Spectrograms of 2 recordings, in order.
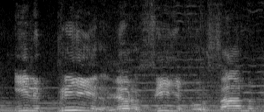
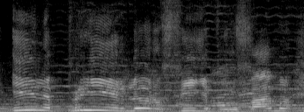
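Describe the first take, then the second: The two takes are said the same way.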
